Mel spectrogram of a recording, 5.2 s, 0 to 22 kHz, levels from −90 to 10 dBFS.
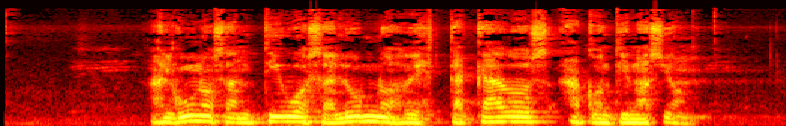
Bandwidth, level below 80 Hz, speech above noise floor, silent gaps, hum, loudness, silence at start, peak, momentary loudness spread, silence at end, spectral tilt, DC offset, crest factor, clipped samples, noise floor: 17 kHz; -42 dBFS; 35 dB; none; none; -12 LUFS; 1 s; 0 dBFS; 6 LU; 0.55 s; -4.5 dB/octave; under 0.1%; 14 dB; under 0.1%; -46 dBFS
